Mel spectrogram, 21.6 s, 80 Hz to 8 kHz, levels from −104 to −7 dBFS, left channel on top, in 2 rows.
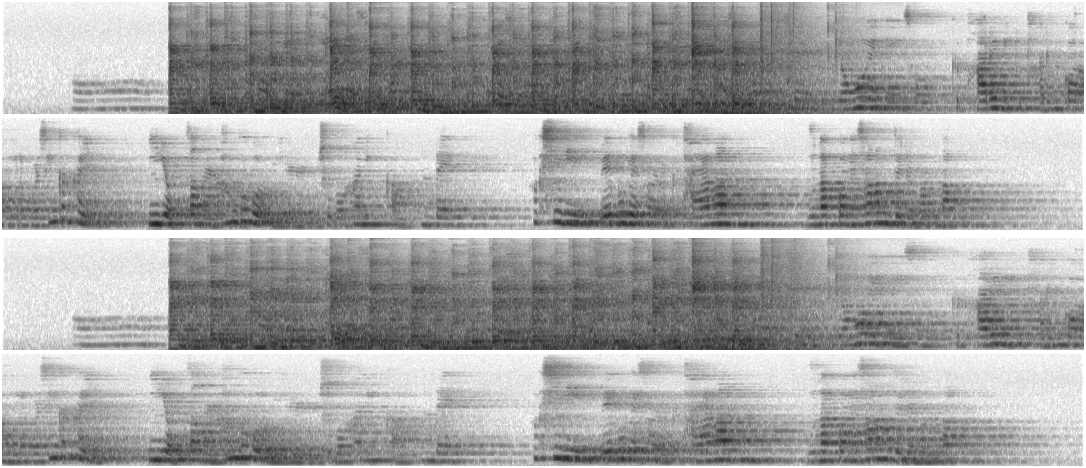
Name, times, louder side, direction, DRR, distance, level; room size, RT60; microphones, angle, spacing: voice 1, 0.7-1.5 2.3-6.4 6.9-11.8 12.3-15.4 16.1-18.5 18.9-20.3, left 1 dB, 75° left, 2 dB, 0.7 m, -35 dB
sound 1, 1.7-7.9 8.3-8.4, left 1 dB, 35° left, 0.6 m, -26 dB
7.9 x 3.8 x 5.5 m, 2.2 s
head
